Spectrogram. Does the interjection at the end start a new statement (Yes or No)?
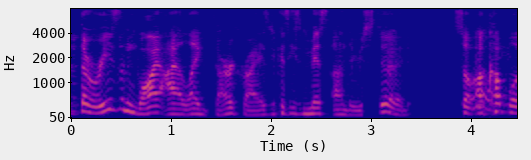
No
